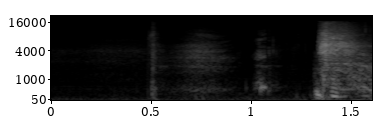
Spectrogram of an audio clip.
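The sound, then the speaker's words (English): A few sharp, hitching inhales build up before one loud sneeze bursts out at the end, with no talking. “bless you there it is if you look into a bright light yeah, it'll help you sneeze hmm.”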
